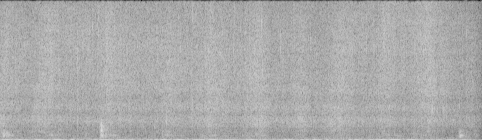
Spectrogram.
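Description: Chopped onion frying over high heat in a pan for chicken tallarín saltado, a steady close sizzle with a couple of faint stirring scrapes.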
